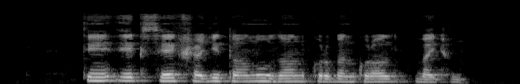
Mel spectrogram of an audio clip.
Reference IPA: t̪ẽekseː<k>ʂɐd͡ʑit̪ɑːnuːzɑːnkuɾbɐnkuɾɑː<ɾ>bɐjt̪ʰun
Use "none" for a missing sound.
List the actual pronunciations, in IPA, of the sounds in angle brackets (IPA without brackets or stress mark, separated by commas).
k, l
